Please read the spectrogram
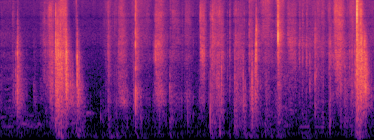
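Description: Paper rustling and soft knocks as colouring-book pages are turned and handled, with the loudest rustle about five seconds in.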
